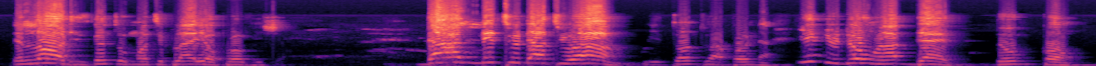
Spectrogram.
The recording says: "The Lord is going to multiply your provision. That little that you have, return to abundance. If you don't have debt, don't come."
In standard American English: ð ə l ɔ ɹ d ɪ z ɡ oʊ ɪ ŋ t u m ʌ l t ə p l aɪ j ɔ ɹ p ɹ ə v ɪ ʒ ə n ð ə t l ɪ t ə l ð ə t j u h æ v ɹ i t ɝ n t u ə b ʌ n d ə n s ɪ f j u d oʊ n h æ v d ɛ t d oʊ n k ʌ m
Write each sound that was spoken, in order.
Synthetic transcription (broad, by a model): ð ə l ɔ d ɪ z ɡ oʊ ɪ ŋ t u m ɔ l t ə p l aɪ j ɔ p ɹ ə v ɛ ʃ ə n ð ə t l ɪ t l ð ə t j u h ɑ v w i t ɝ n t u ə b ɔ n d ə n ɪ f j u d oʊ n h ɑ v d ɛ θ d oʊ n k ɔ m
